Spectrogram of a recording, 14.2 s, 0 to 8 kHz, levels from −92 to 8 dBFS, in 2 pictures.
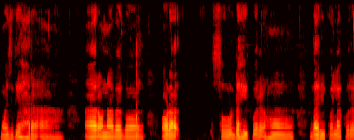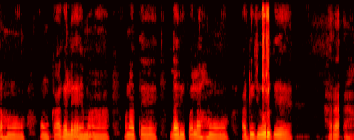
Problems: low volume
